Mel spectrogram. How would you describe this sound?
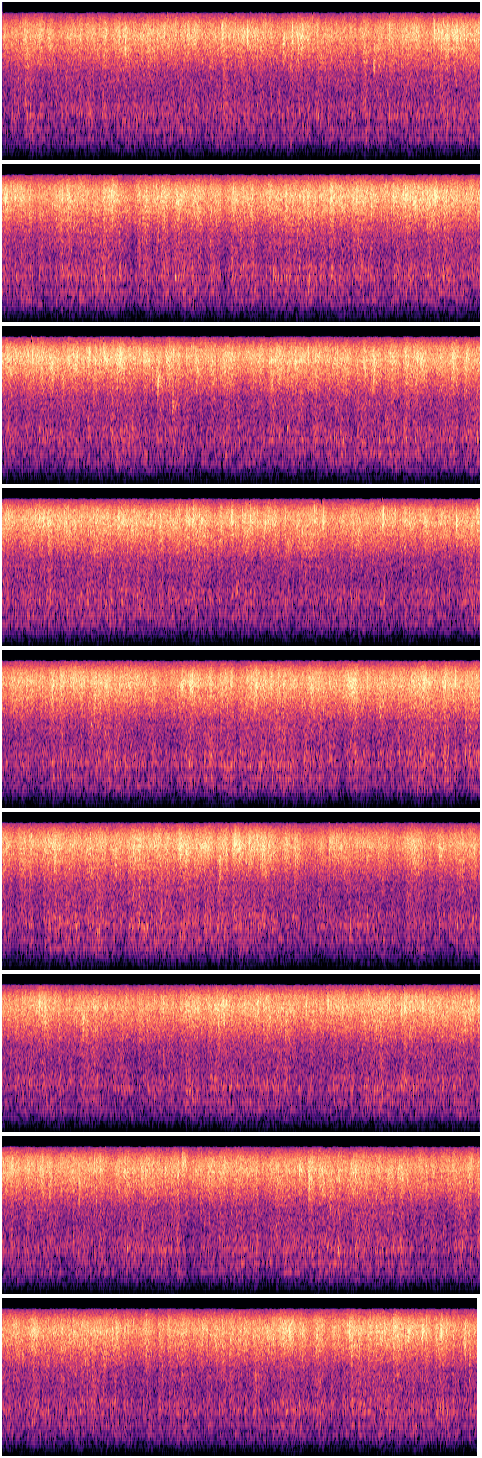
Rain on Trash Cans
Stereo recording of a heavy rain hitting plastic trash cans. Recorded from inside an open window.
field-recording, rain, exterior, weather, storm, trash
